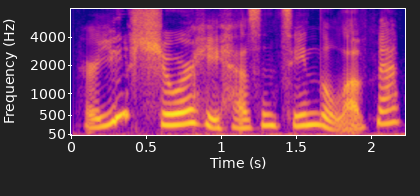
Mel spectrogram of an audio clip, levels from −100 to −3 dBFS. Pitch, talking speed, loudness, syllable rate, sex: 265 Hz, 240 wpm, -16 LUFS, 5.5 syllables/s, female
